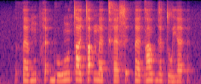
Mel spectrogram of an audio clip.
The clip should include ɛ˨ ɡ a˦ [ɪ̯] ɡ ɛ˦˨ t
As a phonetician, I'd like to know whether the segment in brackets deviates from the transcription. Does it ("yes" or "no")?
yes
